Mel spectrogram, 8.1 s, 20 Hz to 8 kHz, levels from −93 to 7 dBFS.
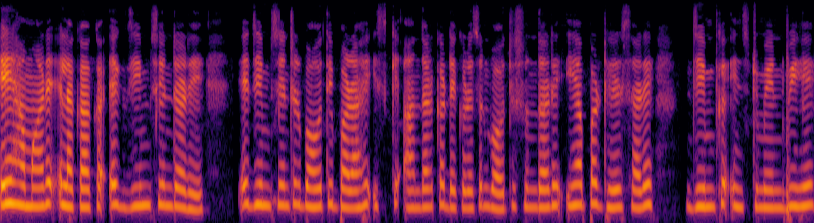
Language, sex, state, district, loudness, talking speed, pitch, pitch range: Hindi, female, Bihar, Jahanabad, -22 LUFS, 235 wpm, 250 Hz, 235-270 Hz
